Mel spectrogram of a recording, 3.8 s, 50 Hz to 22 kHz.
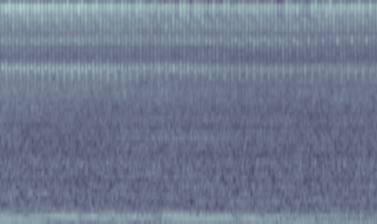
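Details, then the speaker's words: Toyota Vios petrol engine revived after 3 months sitting and lost compression by adding oil to cylinders: even, fairly steady mid-pitched idle hum, no knocking or stumbling; normal idle. "Mabait siya umandar ang kinis lang ang gagawin Basic lang basic dali lang mayari eh Okay na goods"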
